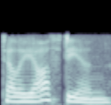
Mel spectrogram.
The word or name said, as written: teleostean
